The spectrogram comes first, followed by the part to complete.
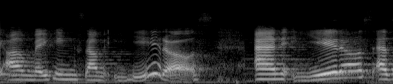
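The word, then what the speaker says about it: gyros: to Greece we are making some Yos and Yos as it's pronounced not gyro or jro or Euro it's y is how they say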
